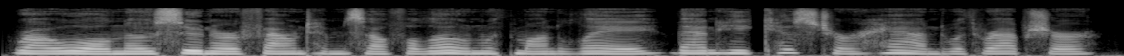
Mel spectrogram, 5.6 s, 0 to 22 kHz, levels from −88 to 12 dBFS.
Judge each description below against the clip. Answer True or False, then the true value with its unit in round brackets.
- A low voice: False (190 Hz)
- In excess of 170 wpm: False (160 wpm)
